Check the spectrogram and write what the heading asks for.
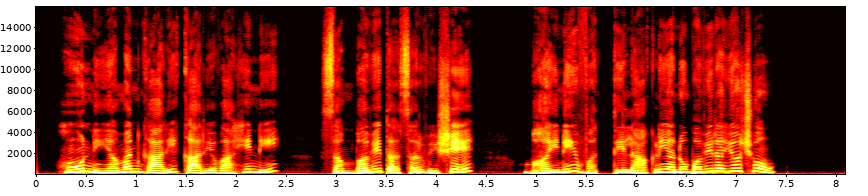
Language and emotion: Gujarati, fearful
